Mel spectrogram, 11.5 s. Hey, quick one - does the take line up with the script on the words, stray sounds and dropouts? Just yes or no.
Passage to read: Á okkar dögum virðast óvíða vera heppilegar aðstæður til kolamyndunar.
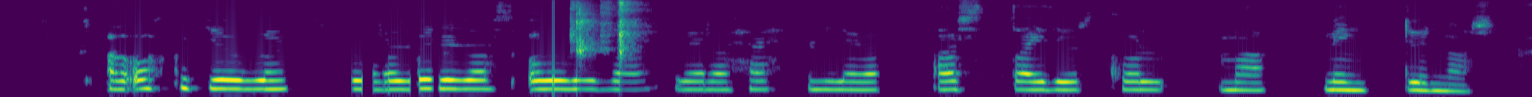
no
